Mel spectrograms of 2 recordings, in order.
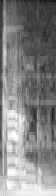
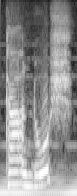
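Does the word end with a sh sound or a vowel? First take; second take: vowel; sh sound. First: The word ends on the vowel, no consonant. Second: The word ends with a final sh sound. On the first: The speaker calls it right. "On va dire" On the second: The speaker calls it wrong. "on ne va pas dire"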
